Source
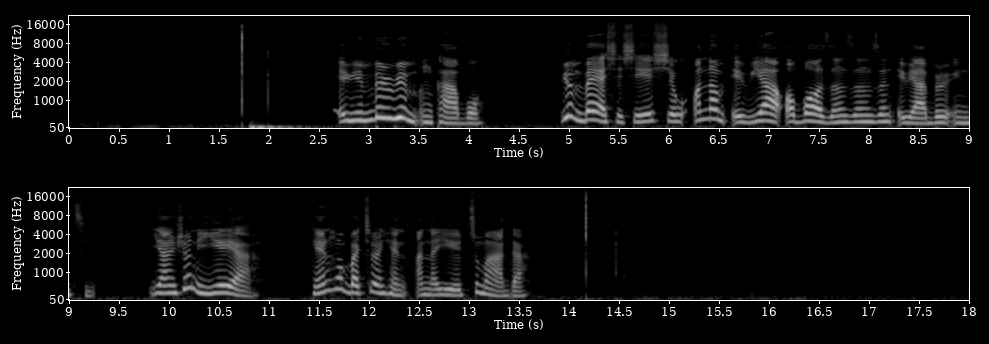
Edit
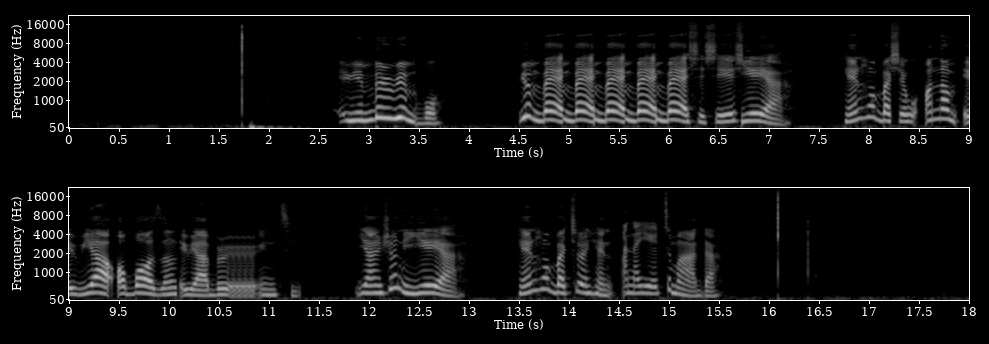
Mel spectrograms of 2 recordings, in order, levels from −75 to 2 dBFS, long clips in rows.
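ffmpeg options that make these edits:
-filter_complex "[0:a]asplit=21[a][b][c][d][e][f][g][h][i][j][k][l][m][n][o][p][q][r][s][t][u];[a]atrim=end=2.16,asetpts=PTS-STARTPTS,afade=t=out:st=1.83:d=0.33:c=exp:silence=0.16788[v];[b]atrim=start=2.16:end=2.47,asetpts=PTS-STARTPTS,volume=-15.5dB[w];[c]atrim=start=2.47:end=3.472,asetpts=PTS-STARTPTS,afade=t=in:d=0.33:c=exp:silence=0.16788[x];[d]atrim=start=3.888:end=5.362[y];[e]atrim=start=5.048:end=5.362[z];[f]atrim=start=5.048:end=5.362[aa];[g]atrim=start=5.048:end=5.362[ab];[h]atrim=start=5.048:end=5.912[ac];[i]atrim=start=10.408:end=11.902[ad];[j]atrim=start=5.908:end=7.772[ae];[k]atrim=start=8.258:end=8.802[af];[l]atrim=start=8.768:end=8.802[ag];[m]atrim=start=8.768:end=8.802[ah];[n]atrim=start=8.768:end=8.802[ai];[o]atrim=start=8.768:end=8.802[aj];[p]atrim=start=8.768:end=8.802[ak];[q]atrim=start=8.768:end=8.802[al];[r]atrim=start=8.768:end=8.802[am];[s]atrim=start=8.768:end=12.494[an];[t]atrim=start=12.49:end=13.1,asetpts=PTS-STARTPTS,asetrate=56889,aresample=44100,atrim=end_sample=20853,asetpts=PTS-STARTPTS[ao];[u]atrim=start=13.096[ap];[v][w][x]concat=n=3:v=0:a=1[aq];[aq][y]acrossfade=d=0.004:c1=hsin:c2=hsin[ar];[ar][z]acrossfade=d=0.004:c1=hsin:c2=hsin[as];[as][aa]acrossfade=d=0.004:c1=hsin:c2=hsin[at];[at][ab]acrossfade=d=0.004:c1=hsin:c2=hsin[au];[au][ac]acrossfade=d=0.004:c1=hsin:c2=hsin[av];[av][ad]acrossfade=d=0.004:c1=hsin:c2=hsin[aw];[aw][ae]acrossfade=d=0.004:c1=hsin:c2=hsin[ax];[ax][af]acrossfade=d=0.004:c1=hsin:c2=hsin[ay];[ay][ag]acrossfade=d=0.004:c1=hsin:c2=hsin[az];[az][ah]acrossfade=d=0.004:c1=hsin:c2=hsin[ba];[ba][ai]acrossfade=d=0.004:c1=hsin:c2=hsin[bb];[bb][aj]acrossfade=d=0.004:c1=hsin:c2=hsin[bc];[bc][ak]acrossfade=d=0.004:c1=hsin:c2=hsin[bd];[bd][al]acrossfade=d=0.004:c1=hsin:c2=hsin[be];[be][am]acrossfade=d=0.004:c1=hsin:c2=hsin[bf];[bf][an]acrossfade=d=0.004:c1=hsin:c2=hsin[bg];[bg][ao]acrossfade=d=0.004:c1=hsin:c2=hsin[bh];[bh][ap]acrossfade=d=0.004:c1=hsin:c2=hsin"

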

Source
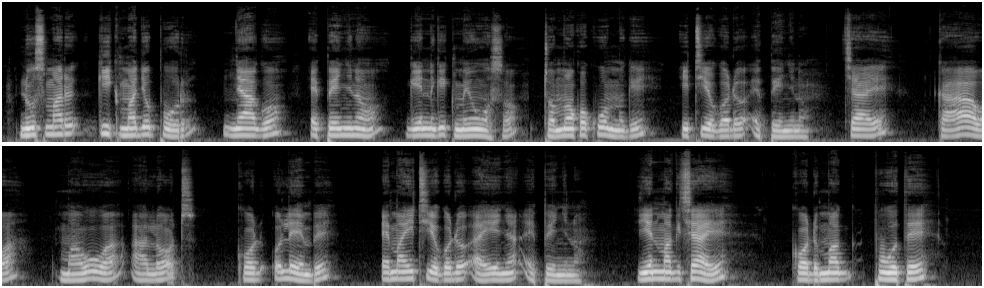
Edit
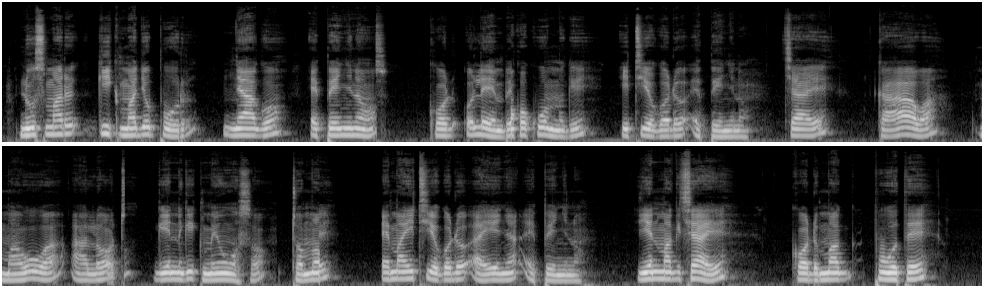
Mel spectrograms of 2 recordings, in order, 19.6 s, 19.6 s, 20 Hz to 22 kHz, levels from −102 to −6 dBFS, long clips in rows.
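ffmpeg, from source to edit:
-filter_complex "[0:a]asplit=5[a][b][c][d][e];[a]atrim=end=3.752[f];[b]atrim=start=11.628:end=12.982[g];[c]atrim=start=5.698:end=11.632[h];[d]atrim=start=3.748:end=5.702[i];[e]atrim=start=12.978[j];[f][g]acrossfade=d=0.004:c1=hsin:c2=hsin[k];[k][h]acrossfade=d=0.004:c1=hsin:c2=hsin[l];[l][i]acrossfade=d=0.004:c1=hsin:c2=hsin[m];[m][j]acrossfade=d=0.004:c1=hsin:c2=hsin"

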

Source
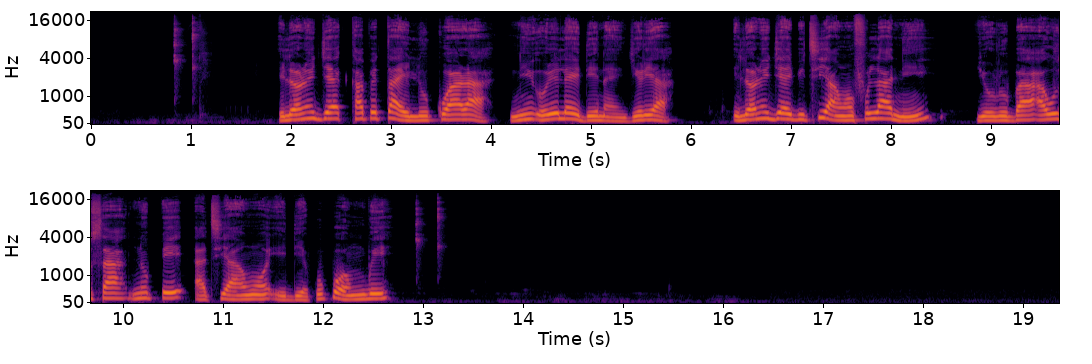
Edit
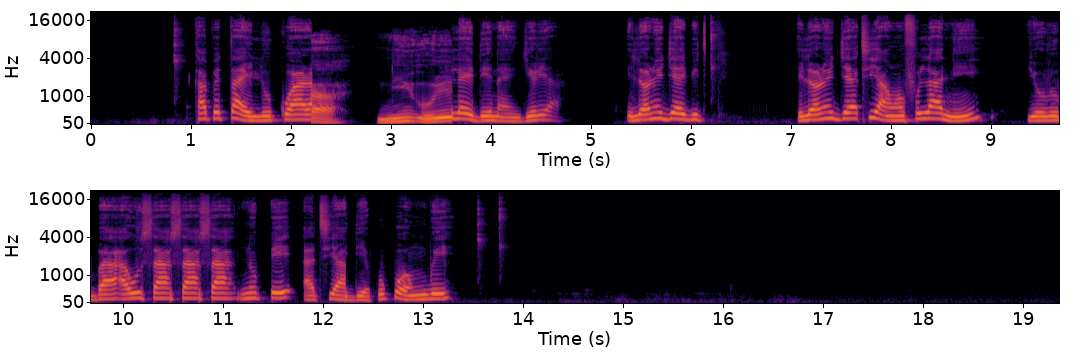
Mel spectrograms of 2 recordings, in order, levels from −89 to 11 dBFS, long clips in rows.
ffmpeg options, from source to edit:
-filter_complex "[0:a]asplit=11[a][b][c][d][e][f][g][h][i][j][k];[a]atrim=end=0.952[l];[b]atrim=start=2.518:end=3.774[m];[c]atrim=start=3.77:end=4.67,asetpts=PTS-STARTPTS,asetrate=28224,aresample=44100[n];[d]atrim=start=4.666:end=5.68,asetpts=PTS-STARTPTS,afade=t=out:st=0.764:d=0.25:silence=0.1[o];[e]atrim=start=5.68:end=6.24,asetpts=PTS-STARTPTS,volume=-20dB[p];[f]atrim=start=6.24:end=7.202,asetpts=PTS-STARTPTS,afade=t=in:d=0.25:silence=0.1[q];[g]atrim=start=0.948:end=2.522[r];[h]atrim=start=7.198:end=9.962[s];[i]atrim=start=9.668:end=9.962[t];[j]atrim=start=9.668:end=11.132[u];[k]atrim=start=11.598[v];[l][m]acrossfade=d=0.004:c1=hsin:c2=hsin[w];[w][n]acrossfade=d=0.004:c1=hsin:c2=hsin[x];[o][p][q]concat=n=3:v=0:a=1[y];[x][y]acrossfade=d=0.004:c1=hsin:c2=hsin[z];[z][r]acrossfade=d=0.004:c1=hsin:c2=hsin[aa];[aa][s]acrossfade=d=0.004:c1=hsin:c2=hsin[ab];[ab][t]acrossfade=d=0.004:c1=hsin:c2=hsin[ac];[ac][u]acrossfade=d=0.004:c1=hsin:c2=hsin[ad];[ad][v]acrossfade=d=0.004:c1=hsin:c2=hsin"

